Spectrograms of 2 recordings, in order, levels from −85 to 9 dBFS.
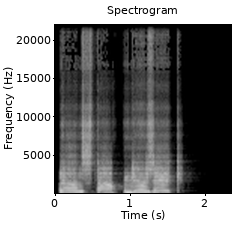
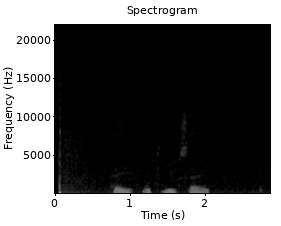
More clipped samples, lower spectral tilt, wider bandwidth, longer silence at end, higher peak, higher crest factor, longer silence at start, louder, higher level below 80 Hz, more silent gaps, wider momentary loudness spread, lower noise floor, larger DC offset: neither; second, -3 dB/octave vs -6.5 dB/octave; first, over 20 kHz vs 15 kHz; second, 0.65 s vs 0.85 s; first, -2 dBFS vs -18 dBFS; second, 14 dB vs 30 dB; about the same, 0.05 s vs 0.05 s; first, -15 LUFS vs -48 LUFS; about the same, -58 dBFS vs -58 dBFS; neither; second, 9 LU vs 20 LU; about the same, -69 dBFS vs -72 dBFS; neither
